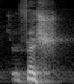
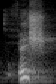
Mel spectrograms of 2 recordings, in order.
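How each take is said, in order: First: Two fish with full two; two said full and stressed; strong two. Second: To fish with weak to; unstressed schwa to before fish. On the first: Teacher contrasting full two with weak to. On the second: Teacher contrasting weak to with two. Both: Shown as a demonstration. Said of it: "not the same".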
